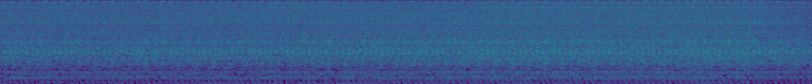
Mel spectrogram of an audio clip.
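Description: Faint, steady engine hum, like a petrol engine idling, with a faint steady tone over a low rumble.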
